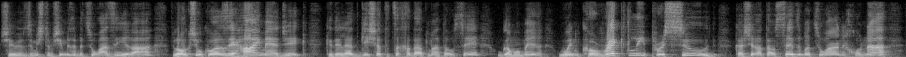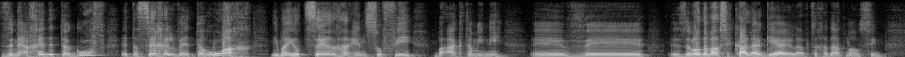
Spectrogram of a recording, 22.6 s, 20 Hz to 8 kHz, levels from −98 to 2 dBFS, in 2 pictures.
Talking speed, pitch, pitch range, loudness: 145 wpm, 155 Hz, 140-195 Hz, -21 LUFS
